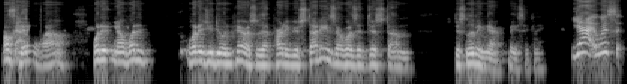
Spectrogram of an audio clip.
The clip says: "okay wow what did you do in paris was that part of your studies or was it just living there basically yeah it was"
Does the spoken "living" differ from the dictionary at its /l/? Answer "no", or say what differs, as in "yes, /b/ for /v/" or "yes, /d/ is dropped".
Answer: no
